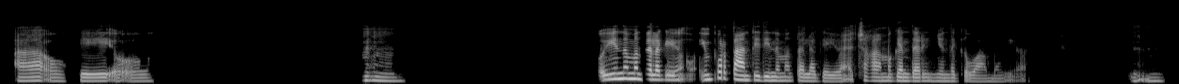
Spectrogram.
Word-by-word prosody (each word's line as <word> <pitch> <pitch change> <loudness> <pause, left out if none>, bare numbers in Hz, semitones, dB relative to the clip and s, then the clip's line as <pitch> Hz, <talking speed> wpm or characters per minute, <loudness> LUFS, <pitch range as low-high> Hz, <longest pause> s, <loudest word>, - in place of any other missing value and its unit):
Ah, 170 +1 0
okey. 160 +1 -2
Oo. 155 +1 -6 2.1
Mm. 170 -4 -5 1.9
Oh, - - +1
yun 250 +3 +6
naman 260 -2 +6
talaga 220 -2 +5
yung 210 +3 0 0.2
importante 225 -3 +4
din 185 -2 +2
naman 175 0 -3
talaga 160 -3 -2
yun, 145 +1 -4
at - - -5
saka 175 -3 -2
maganda 170 -1 0
rin 160 0 -3
yung 155 -1 -6
nagawa 145 -2 -7
mong 140 -1 -15
yun. - - -18 1.1
Mhm. 160 -4 -9
170 Hz, 115 wpm, -24 LUFS, 160-205 Hz, 2.1 s, yun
